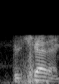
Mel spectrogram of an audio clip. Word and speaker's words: Pieczenik: His name is Steve R., I'm going to spell it rather than pronounce it, P-I-E-C-Z-E-N-I-K. – Pichenik.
